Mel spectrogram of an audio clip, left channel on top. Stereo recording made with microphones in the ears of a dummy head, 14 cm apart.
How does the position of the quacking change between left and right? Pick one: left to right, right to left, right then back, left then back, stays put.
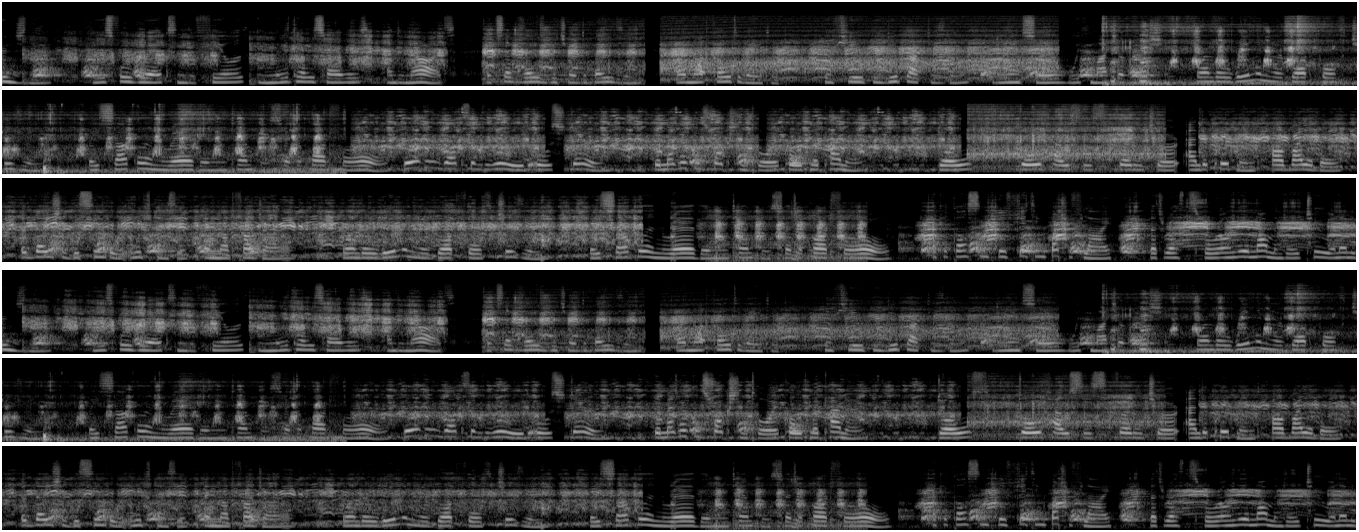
right to left.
